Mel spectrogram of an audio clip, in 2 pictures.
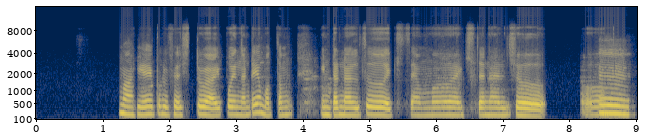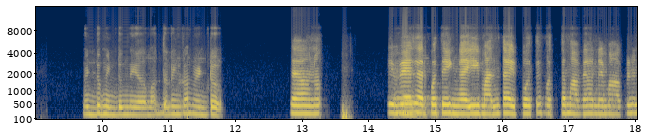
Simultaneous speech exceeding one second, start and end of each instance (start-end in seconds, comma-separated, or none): none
